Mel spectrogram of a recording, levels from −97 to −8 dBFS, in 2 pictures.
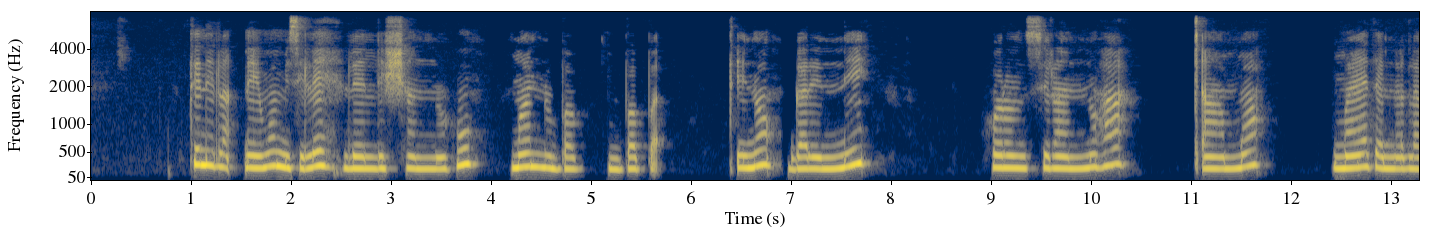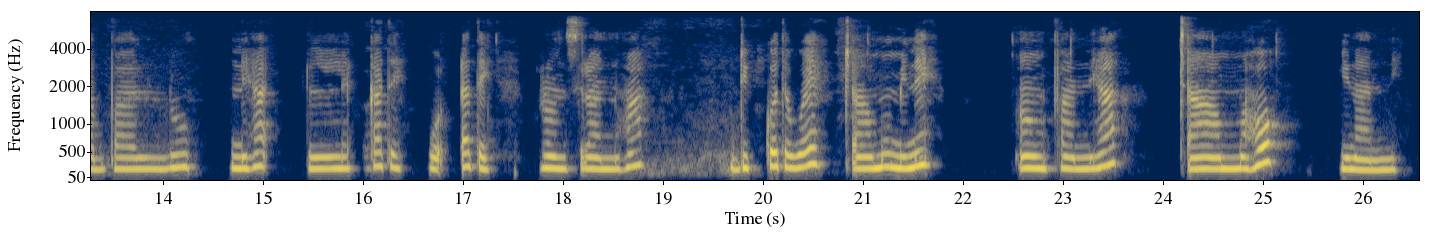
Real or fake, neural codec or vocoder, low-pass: real; none; 7.2 kHz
